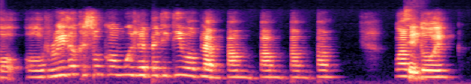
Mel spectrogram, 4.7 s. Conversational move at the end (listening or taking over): listening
